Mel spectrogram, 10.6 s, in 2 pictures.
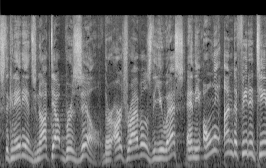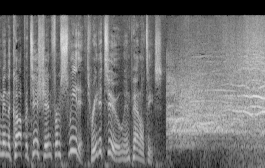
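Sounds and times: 
speech: 0.0s - 9.1s
large crowd of soccer fans cheering and screaming in celebration: 8.6s - 10.6s.

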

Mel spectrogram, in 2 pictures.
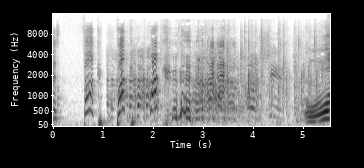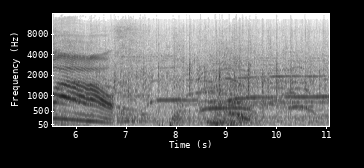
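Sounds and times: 
speech: 0.0s - 1.4s, 2.4s - 4.1s, 5.0s - 7.0s
laughter: 1.1s - 4.2s
audience and panel clapping in a standing ovation at a live comedy show: 2.7s - 11.0s
whoops and cheering: 5.3s - 11.0s.

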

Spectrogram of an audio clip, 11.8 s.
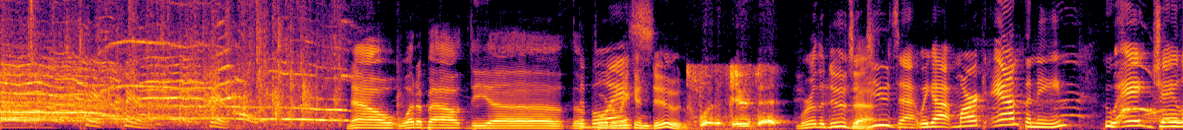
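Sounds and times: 
audience clapping: 0.0s - 4.1s
speech: 3.5s - 11.8s.

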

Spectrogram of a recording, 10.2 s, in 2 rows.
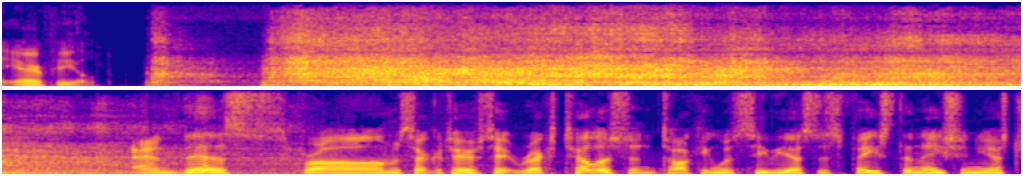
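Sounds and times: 
speech: 0.0s - 0.6s, 5.8s - 10.1s
missile launch from USS Porter in the Mediterranean Sea: 0.7s - 8.2s.

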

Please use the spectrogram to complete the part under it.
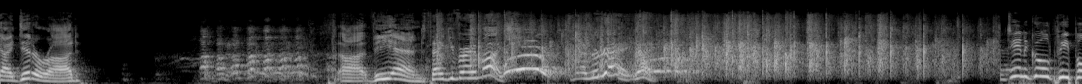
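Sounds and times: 
speech: 0.0s - 0.9s, 2.0s - 2.8s, 3.4s - 6.8s, 10.0s - 10.8s
laughter: 1.6s - 3.4s
applause: 4.3s - 10.0s.

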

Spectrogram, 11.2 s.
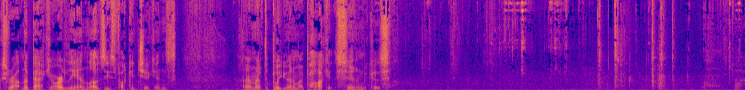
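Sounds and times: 
speech: 0.0s - 3.0s, 3.6s - 6.0s
steady low hum: 0.0s - 11.1s
keys jangling: 7.2s - 11.1s.

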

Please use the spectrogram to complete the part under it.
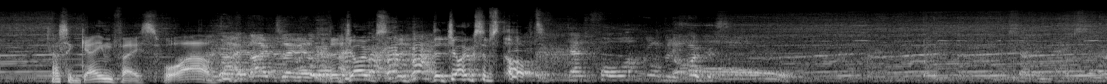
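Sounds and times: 
speech: 0.5s - 7.4s
laughter: 2.1s - 5.9s
car engine revving while accelerating out of a pit stop: 6.8s - 11.0s.

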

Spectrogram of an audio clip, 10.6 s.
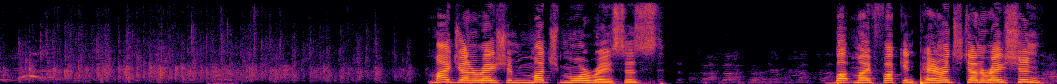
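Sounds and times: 
audience applause: 0.0s - 4.3s
speech: 4.3s - 6.7s, 8.4s - 10.5s
laughter: 6.8s - 8.4s, 10.2s - 10.5s.

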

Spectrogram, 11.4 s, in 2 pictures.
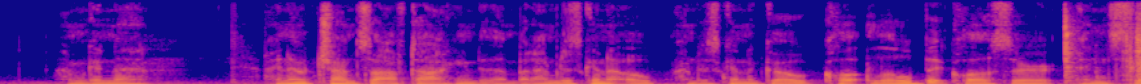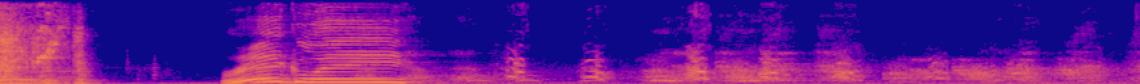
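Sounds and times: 
speech: 0.3s - 7.9s
several dogs barking: 7.7s - 11.3s.

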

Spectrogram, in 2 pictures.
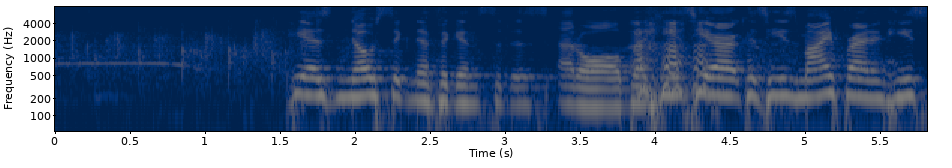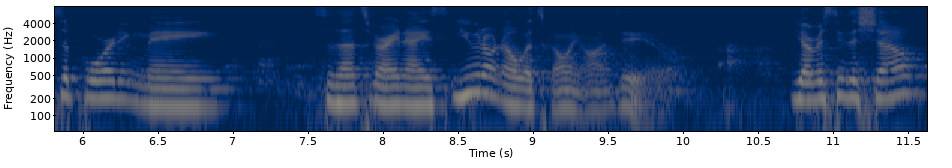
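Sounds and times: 
audience clapping: 0.0s - 2.0s
speech: 1.5s - 10.0s, 10.7s - 11.6s
laughter: 3.8s - 4.7s.

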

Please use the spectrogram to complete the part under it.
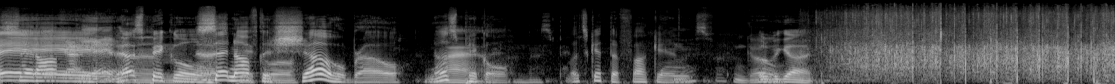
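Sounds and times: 
speech: 0.0s - 8.6s
audience applause: 8.1s - 11.1s.

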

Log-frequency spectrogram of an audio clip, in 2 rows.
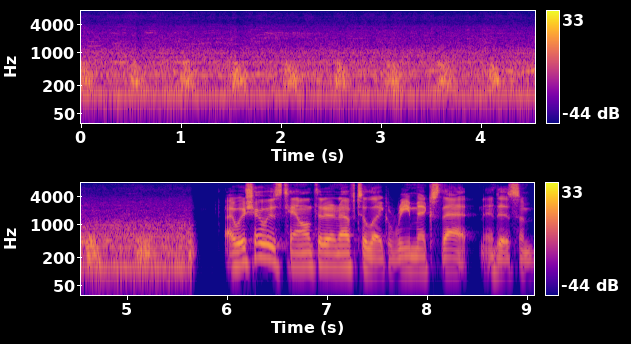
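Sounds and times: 
fetal heartbeat on ultrasound monitor: 0.0s - 5.7s
low electronic hum: 0.0s - 5.8s
speech: 6.0s - 9.0s.

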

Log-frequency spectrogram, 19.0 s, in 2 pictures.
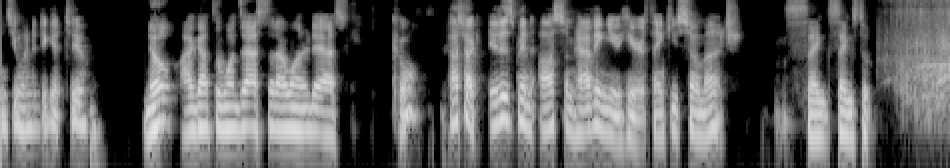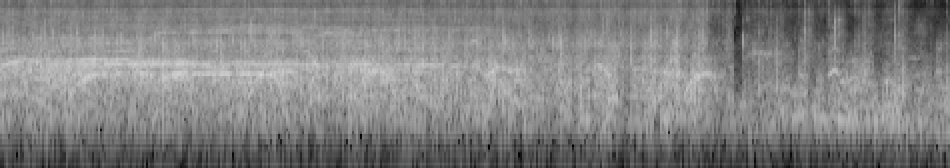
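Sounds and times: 
speech: 0.0s - 9.4s
crowd applause and cheering: 8.8s - 18.9s.

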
